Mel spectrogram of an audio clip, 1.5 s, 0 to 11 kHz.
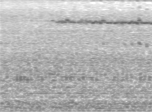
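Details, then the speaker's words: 1998 Chevy Venture: steady thin high-pitched squeal over engine hum from a glazed, slipping drive belt, first suspected as water pump bearings; spraying PB Blaster on the belt stopped it, and the tensioner seems weak. "i'm gonna spray the belt with some pb blaster here and yeah it's the belt that's the belt making that little freaking fountain and it sounds like my tensioner down there is not not really doing that great"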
